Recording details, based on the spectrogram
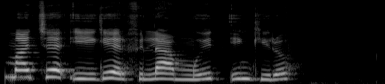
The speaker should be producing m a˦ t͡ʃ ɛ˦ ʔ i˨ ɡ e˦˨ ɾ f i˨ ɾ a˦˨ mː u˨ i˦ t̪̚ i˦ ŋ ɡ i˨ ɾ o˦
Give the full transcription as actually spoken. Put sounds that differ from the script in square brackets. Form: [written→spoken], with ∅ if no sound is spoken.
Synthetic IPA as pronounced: m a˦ t͡ʃ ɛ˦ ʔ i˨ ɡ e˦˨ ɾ f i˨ [ɾ→l] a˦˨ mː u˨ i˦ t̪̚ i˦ ŋ ɡ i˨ ɾ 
